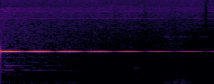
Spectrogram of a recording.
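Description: Faint fading tail of an outro logo jingle: one high ringing tone that dies away with a pulsing wobble, about three swells a second.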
